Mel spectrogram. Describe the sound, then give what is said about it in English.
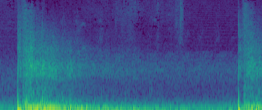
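The Cragmire cannon, fired after a funeral, goes off with a heavy boom heard for miles, followed by a long, deep rumbling decay; a few seconds later a second loud blast hits. No voices are heard. “After the funeral, the Cragmire cannon was fired, and the magnificent boom could be heard for miles.”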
